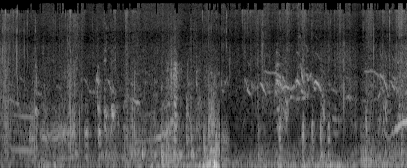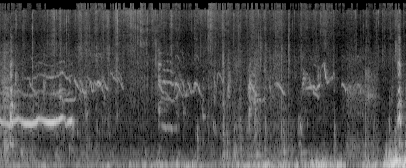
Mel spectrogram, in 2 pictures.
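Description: Chickens squabble and cluck over freshly filled feed on a farm where peacocks are also kept, a busy flock chattering close by with sharp calls and scuffles, one bird giving a longer, louder call in the middle.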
